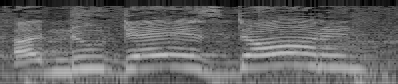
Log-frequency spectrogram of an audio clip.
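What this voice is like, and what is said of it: New Orleans accent. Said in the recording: “Was that a New Orleans accent? ... It was inspired by, I love the dialect of Louisiana, New Orleans more specifically”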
